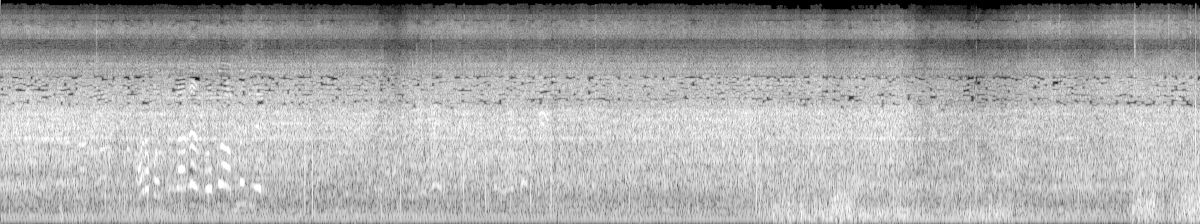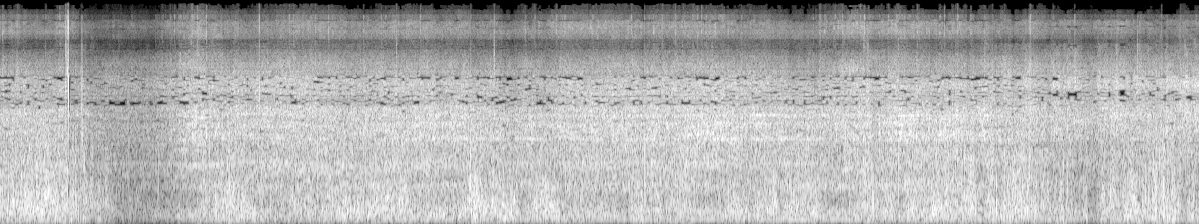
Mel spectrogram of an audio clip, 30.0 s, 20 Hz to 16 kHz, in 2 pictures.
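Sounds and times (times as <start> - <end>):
diesel tractor engine running: 0.0 - 29.9
wind buffeting microphone: 0.0 - 29.9.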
